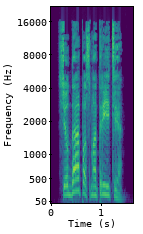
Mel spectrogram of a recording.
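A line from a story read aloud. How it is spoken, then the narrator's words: Stifled exclamation. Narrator (Russian): сдавленно воскликнул Кипли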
